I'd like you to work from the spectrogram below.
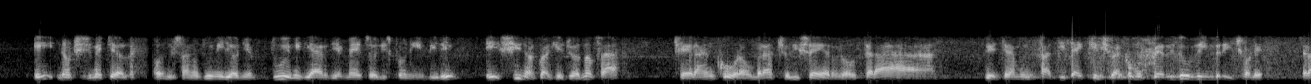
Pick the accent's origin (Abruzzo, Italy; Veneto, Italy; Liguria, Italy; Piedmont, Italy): Abruzzo, Italy; L'Aquila; io sono dell'Aquila e lui di Avezzano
